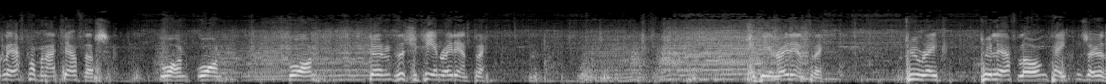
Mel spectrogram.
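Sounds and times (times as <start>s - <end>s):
rally car engine from inside cabin: 0.0s - 11.0s.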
